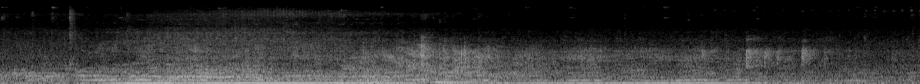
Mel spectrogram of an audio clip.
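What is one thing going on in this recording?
A van drives slowly past nearby with a low engine rumble.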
